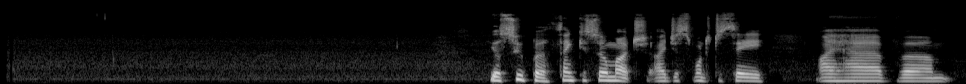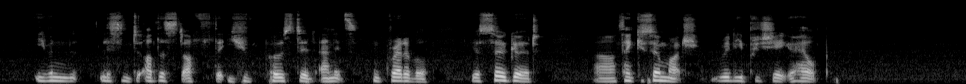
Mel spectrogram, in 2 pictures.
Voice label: Thank you so much testimonial message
